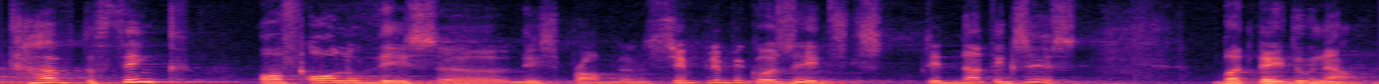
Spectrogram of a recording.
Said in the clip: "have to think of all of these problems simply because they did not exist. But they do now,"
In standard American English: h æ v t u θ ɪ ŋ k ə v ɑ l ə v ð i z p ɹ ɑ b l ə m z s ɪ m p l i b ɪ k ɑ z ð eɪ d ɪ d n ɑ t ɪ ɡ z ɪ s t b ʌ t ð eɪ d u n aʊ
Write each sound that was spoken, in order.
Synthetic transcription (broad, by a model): h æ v t u θ ɪ ŋ k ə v ɑ l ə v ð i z p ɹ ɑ b l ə m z s ɪ m p l i b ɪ k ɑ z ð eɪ d ɪ d n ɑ t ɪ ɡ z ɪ s t b ʌ t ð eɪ d u n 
